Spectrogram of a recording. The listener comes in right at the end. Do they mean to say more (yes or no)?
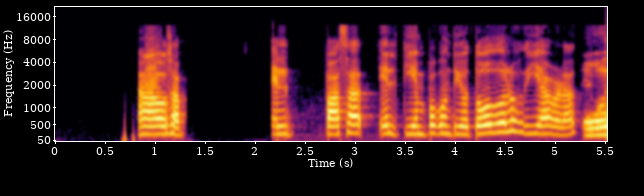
yes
